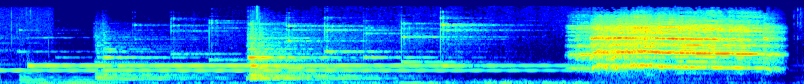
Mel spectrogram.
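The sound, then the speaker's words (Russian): A rooster crows once, loudly, near the end, after a few soft sustained musical tones that ring out one after another. “Уже петухи пропели, а в лесу не было слышно ни голосов, ни шагов”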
